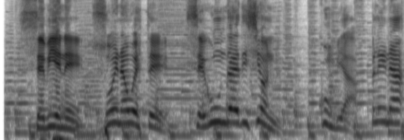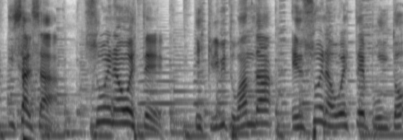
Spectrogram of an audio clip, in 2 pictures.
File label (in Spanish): spot; suena oeste 2da edicion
